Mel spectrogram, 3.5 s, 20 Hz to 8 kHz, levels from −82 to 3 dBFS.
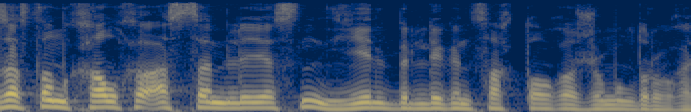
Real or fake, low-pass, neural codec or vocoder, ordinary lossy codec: real; 7.2 kHz; none; MP3, 64 kbps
